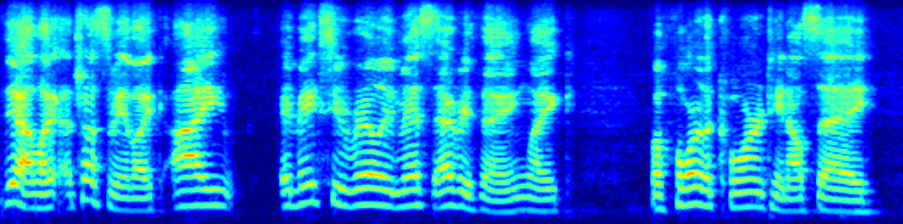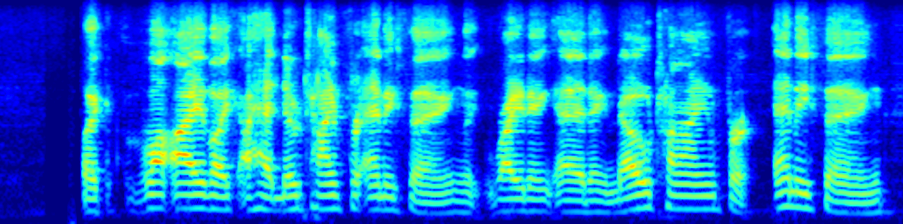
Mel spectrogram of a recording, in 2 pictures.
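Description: A man co-hosting a casual podcast, relaxed and wry, with lots of fillers. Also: mid-range voice, a little slow. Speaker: podcast co-host. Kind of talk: casual banter. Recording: dull lo-fi sound.

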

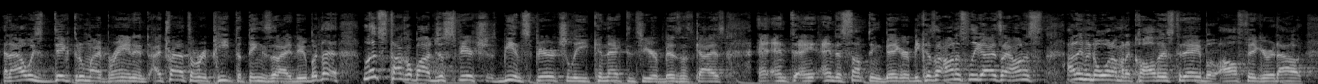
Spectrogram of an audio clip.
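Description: A man's voice: fairly high pitch, lively intonation, fast talker, few pauses, fairly bright tone. A man in his forties giving an unscripted motivational talk to his viewers. He talks in a blunt, fiery way, swears freely and often restarts his sentences. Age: 40s. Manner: rambling, repetitive, frequent swearing and restarts. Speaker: motivational vlogger, business owner.

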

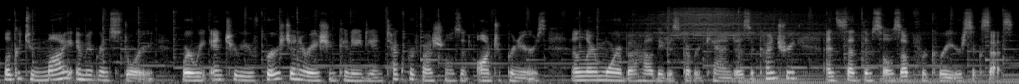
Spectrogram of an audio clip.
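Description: A woman's voice: lowish voice, fast, few pauses, darkish tone, soft background music. A woman hosting an interview podcast, asking questions in a friendly, upbeat way. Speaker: podcast host.

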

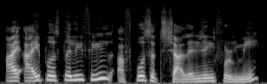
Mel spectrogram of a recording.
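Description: Founder guy talking on a podcast, emphatic, pitch jumps all over, dry sound. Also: quick pace, no room sound. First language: not Indonesian. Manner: animated, emphatic, keeps asking "right?". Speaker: startup founder and CEO, guest. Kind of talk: casual podcast interview.

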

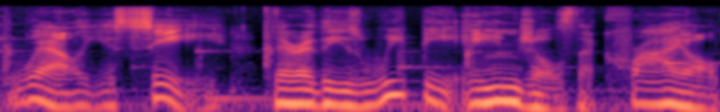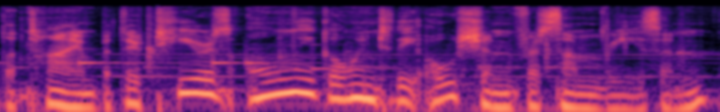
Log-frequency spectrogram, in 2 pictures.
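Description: Storyteller as an animal father, mellow, mild, soft, halting explanations, storybook character. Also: mid-range voice, sing-song, soft background music, natural voice.

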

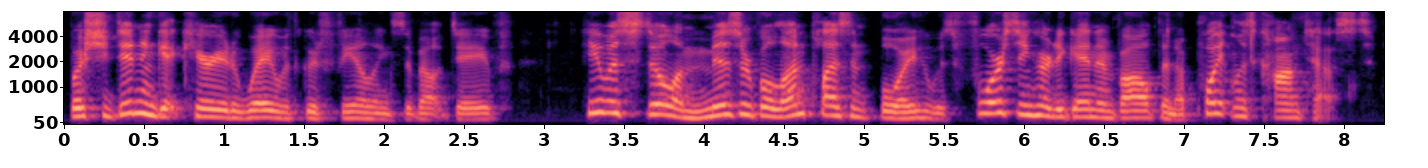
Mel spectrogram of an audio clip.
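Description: A woman reading a children's book aloud as an expressive storyteller. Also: medium pitch, fairly quick.

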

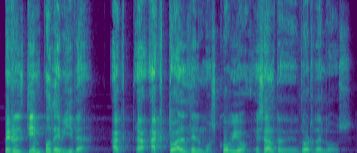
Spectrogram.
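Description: A man's voice: fairly high pitch, animated, normal speed, a little mellow. A man with a Mexican accent explaining things in casual conversation as a podcast co-host, informally and repeating words for emphasis.

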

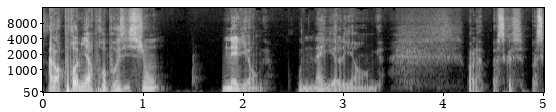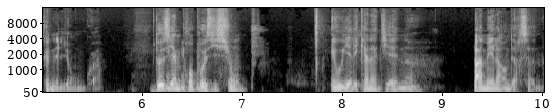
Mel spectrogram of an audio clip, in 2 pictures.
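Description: Man from France, podcast host, low voice, dry close sound, casual and jokey, repeats words. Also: very animated, normal speed, pauses often, mellow, no echo. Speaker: host of a culture show. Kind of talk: casual chatty podcast hosting.

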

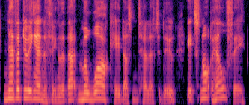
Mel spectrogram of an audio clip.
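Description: A man's voice: high-pitched, sing-song, normal speed, a bit bright, dry recording, studio quality, pitched above the performer's own voice, exaggerated voice. A man voicing a fussy, nervy middle-aged woman who talks in a hissing, disapproving way. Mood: scandalised. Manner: hissing, scandalised.

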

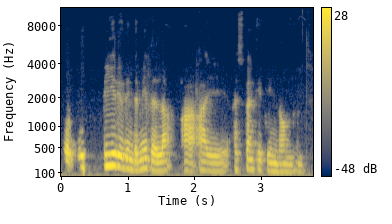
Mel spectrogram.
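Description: A middle-aged man with an Italian accent, Italian his first language, talking through his past in an unhurried interview with many fillers and restarts. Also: mid-range voice, expressive, creaky, narrow, tinny audio. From Italy. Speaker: academic guest. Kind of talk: reflective interview chat.

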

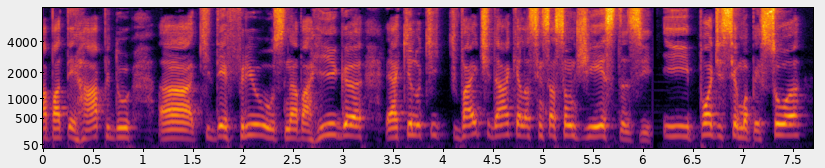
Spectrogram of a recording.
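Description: Casual man talking books, mellow voice. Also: on the high side. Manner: informal, rambling with restarts and self-corrections. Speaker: book reviewer. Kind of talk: casual spoken book discussion.

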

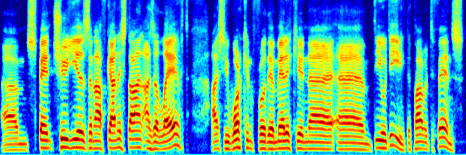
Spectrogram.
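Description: A Scottish man in his thirties talking as an interview guest, with a rambling, easygoing way of speaking full of ums and restarts. His voice sits at an everyday middle pitch. The sound is close and dry, with no room echo. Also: fairly even intonation, normal speed, fairly bright tone, smooth. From Scotland. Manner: rambling, lots of ums and restarts, laughs easily. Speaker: podcast guest, RAF veteran. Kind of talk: casual interview chat.

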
